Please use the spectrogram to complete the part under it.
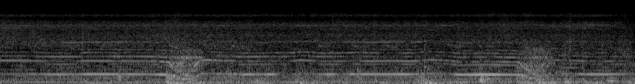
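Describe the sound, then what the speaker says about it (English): A Volvo electric power steering pump on a GC8 Impreza fitted with an STi rack whines in a steady electric tone with a higher harmonic, swooping briefly twice as the load changes, heard close up. "if we turn my electric power steering on, we can hear her spool up"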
